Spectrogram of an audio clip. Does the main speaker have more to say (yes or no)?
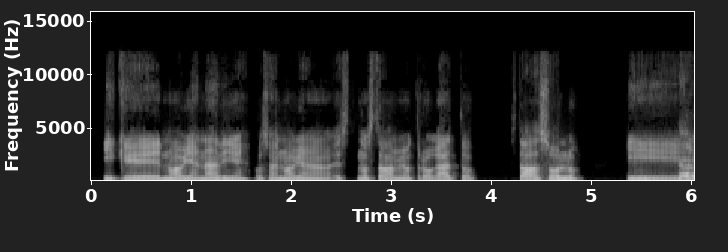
no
